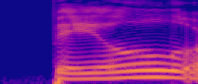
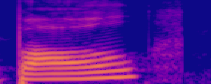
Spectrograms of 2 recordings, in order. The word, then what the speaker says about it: Baal: It was after he was asking their god Baal, or I thought you would pronounce it Baal.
